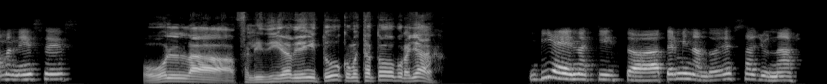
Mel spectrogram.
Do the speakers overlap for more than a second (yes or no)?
no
